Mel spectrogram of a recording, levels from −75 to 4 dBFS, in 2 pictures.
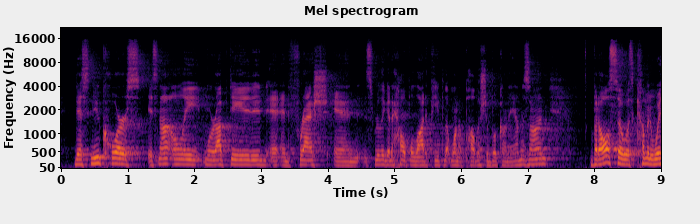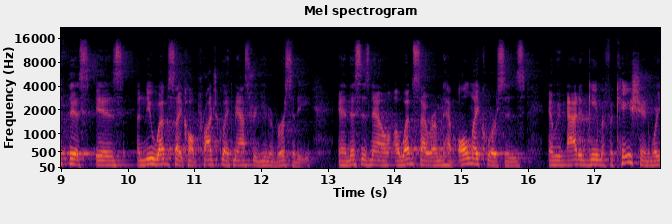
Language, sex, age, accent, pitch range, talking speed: English, male, 30-49, American, 115-145 Hz, 195 wpm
